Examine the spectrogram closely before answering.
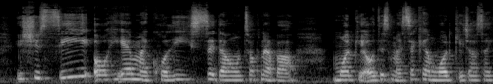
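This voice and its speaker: Over noticeable background noise, a woman talks very fast at a medium pitch in an animated tone. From Ghana. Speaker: vlogger. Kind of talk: casual vlog monologue.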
